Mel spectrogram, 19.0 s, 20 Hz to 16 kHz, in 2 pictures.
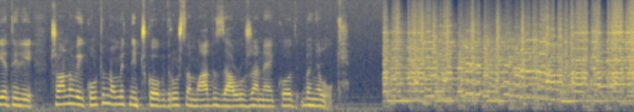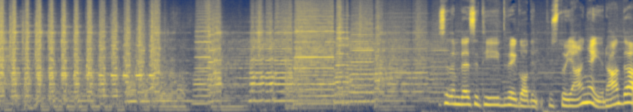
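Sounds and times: accordion folk dance music: 5.8s - 19.0s.

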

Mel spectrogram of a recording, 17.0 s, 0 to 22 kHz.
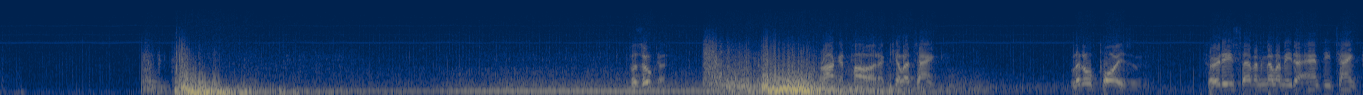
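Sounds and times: low steady drone: 1.7s - 16.4s
mortar boom: 1.8s - 5.1s, 8.8s - 12.3s.

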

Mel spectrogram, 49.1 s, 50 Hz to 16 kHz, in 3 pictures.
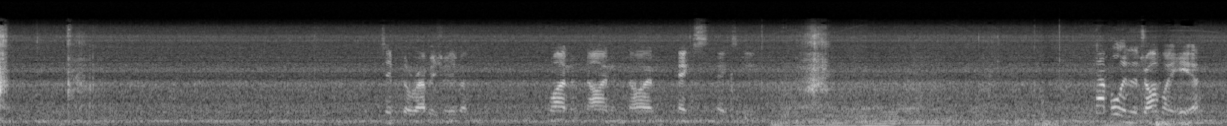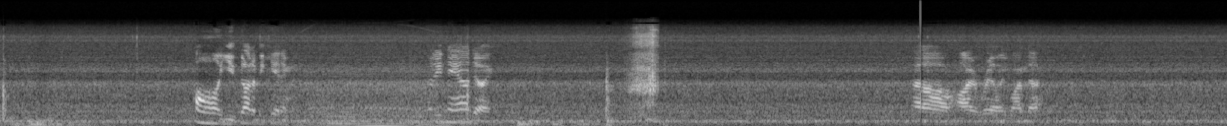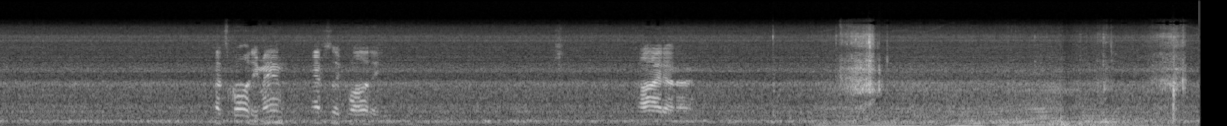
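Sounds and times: car engine and cabin hum: 0.0s - 48.8s
short hissing: 10.6s - 11.2s, 24.7s - 25.2s
click: 47.4s - 47.7s.

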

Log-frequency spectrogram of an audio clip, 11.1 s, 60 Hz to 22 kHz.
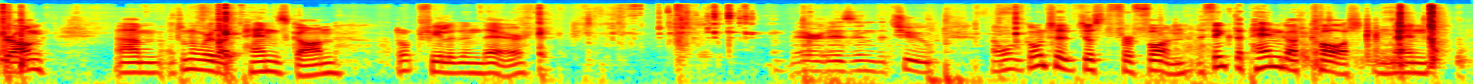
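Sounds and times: plastic hose handled: 1.2s - 2.1s, 3.9s - 8.0s, 8.6s - 11.0s.

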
